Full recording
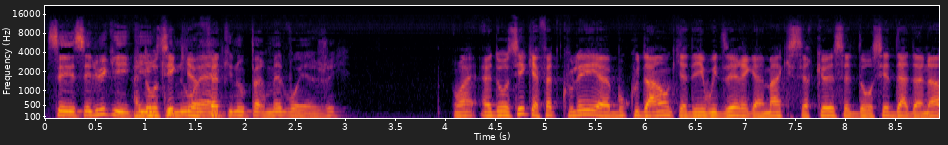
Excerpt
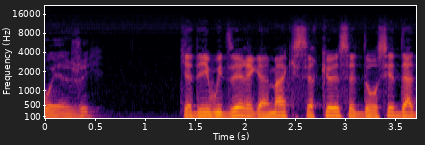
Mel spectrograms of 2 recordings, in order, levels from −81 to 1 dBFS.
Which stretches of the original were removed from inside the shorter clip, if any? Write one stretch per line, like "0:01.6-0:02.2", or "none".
0:03.8-0:06.3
